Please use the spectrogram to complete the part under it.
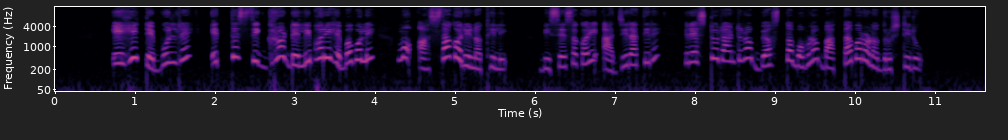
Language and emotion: Odia, surprised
